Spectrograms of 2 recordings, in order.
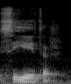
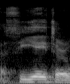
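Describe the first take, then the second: First: The word begins without a th sound. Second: The word begins with a th sound. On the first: The speaker calls it wrong. "we say" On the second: The speaker calls it right. "We do not say"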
